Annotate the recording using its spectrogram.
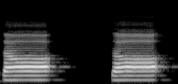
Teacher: number 4، بعض لوگ اس حرف کو ادا کرتے ہوئے اس کے آخر میں حمزہ یا ہا یا پھر ہا کی آواز پیدا کر دیتے ہیں، چنانچہ وہ پڑھتے ہیں تا تا، جھٹکا دے کے پڑھیں گے اور حمزہ پیدا کر دیں گے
